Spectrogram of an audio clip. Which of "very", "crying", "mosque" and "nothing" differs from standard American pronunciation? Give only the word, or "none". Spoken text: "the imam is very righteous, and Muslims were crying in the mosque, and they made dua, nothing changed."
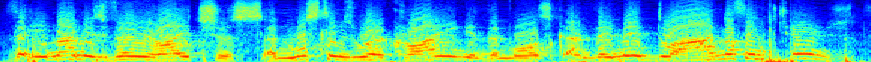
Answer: none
